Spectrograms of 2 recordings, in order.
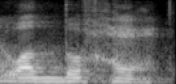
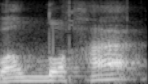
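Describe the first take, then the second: First: The final vowel sounds like e. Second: The final vowel sounds like a. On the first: "dengan e dengan imalah" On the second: "Kita baca"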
